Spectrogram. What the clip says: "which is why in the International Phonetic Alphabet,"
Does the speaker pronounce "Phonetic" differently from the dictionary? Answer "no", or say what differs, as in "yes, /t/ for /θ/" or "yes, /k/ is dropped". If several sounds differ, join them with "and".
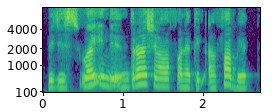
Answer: no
